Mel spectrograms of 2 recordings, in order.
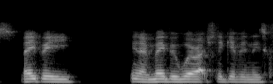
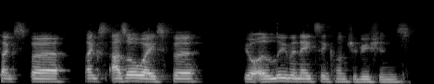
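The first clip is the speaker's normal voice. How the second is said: dry, half-mocking, barely sincere, almost sarcastic tone; 2 semitones higher than usual. Signing off for today and thanking Alex, almost sarcastic. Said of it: "You almost said that sarcastically".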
